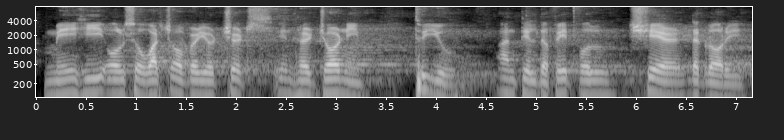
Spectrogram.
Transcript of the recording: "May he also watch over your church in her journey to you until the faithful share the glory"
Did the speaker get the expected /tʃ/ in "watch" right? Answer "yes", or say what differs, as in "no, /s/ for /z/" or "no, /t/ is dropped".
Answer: yes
